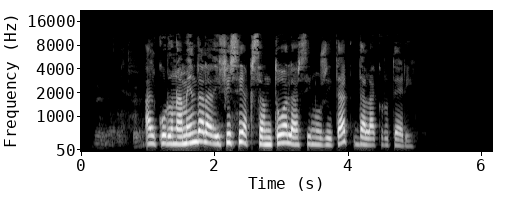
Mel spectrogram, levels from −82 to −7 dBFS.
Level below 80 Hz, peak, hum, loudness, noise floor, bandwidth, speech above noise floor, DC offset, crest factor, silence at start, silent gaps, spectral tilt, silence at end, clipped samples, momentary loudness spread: -72 dBFS; -2 dBFS; none; -17 LUFS; -84 dBFS; 11.5 kHz; 67 dB; under 0.1%; 16 dB; 1 s; none; -5.5 dB/octave; 1.25 s; under 0.1%; 15 LU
